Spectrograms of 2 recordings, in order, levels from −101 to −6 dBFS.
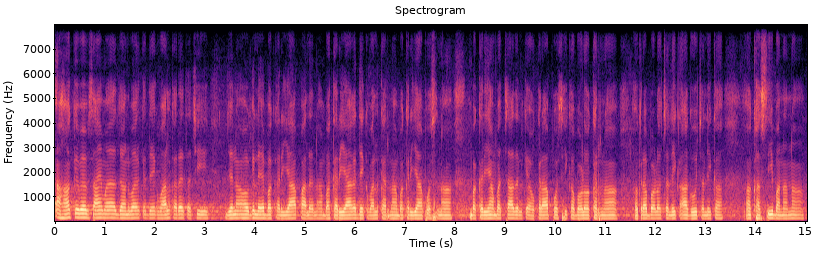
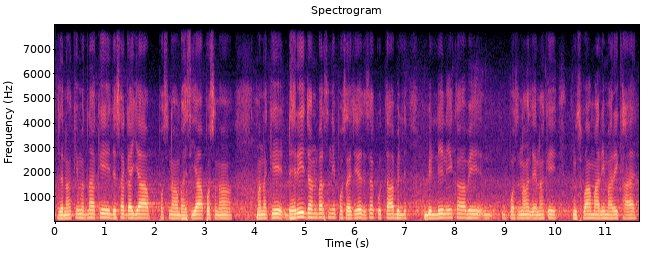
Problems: none marked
